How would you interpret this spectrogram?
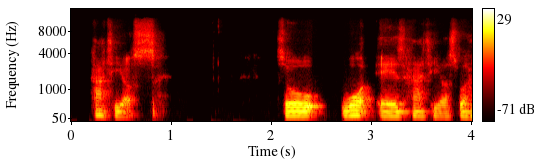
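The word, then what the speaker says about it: HATEOAS: hot, and it's called HATIOS. So what is HATIOS? Well, HATIOS is an acronym, stands for hypertext as the engine of application state. In terms of pronunciation, I always just think adios.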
